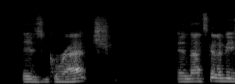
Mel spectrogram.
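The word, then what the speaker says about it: Groetsch: That's spelled I A. My last name is Gretch and that's going to be spelled G R O E T S C H.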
